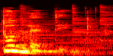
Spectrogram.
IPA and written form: dunlɛnding (dunlending)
